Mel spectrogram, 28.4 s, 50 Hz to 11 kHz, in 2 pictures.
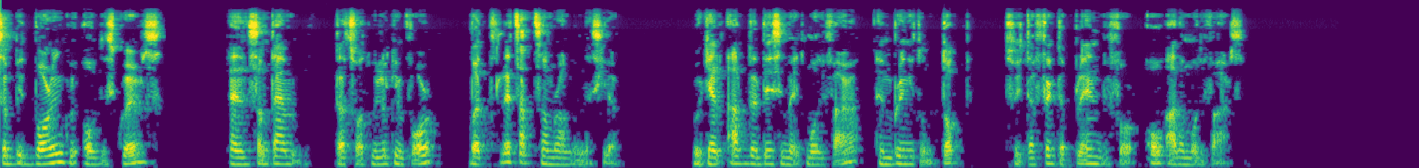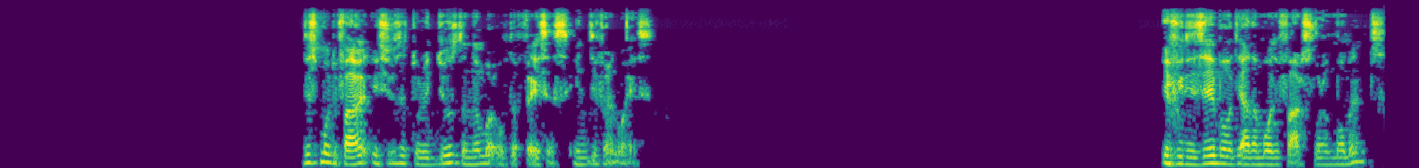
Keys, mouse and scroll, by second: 0.9 shift+middle drag, 1.4-1.9 middle drag, 3.4 click, 4.8 click, 5.4-6.8 drag, 9.2-11.9 drag, 15.6-16.2 middle drag, 18.6-25.0 drag, 26.2 drag.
